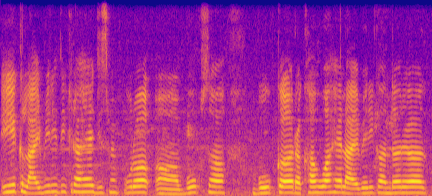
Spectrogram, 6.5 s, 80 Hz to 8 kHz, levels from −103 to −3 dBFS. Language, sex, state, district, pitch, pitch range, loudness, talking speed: Hindi, female, Punjab, Kapurthala, 230 Hz, 220-245 Hz, -15 LUFS, 140 wpm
